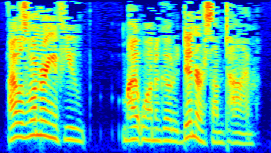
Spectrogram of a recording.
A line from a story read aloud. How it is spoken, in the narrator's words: Adam blurted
